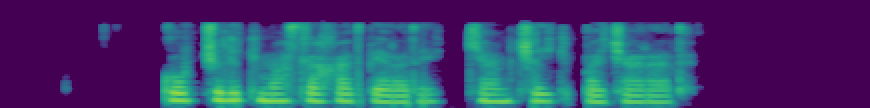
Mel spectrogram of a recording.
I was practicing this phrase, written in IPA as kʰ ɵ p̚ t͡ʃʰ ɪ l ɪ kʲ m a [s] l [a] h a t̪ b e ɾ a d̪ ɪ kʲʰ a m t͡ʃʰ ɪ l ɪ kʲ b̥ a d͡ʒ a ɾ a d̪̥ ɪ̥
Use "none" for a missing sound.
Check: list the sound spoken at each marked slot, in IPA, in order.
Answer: s, a

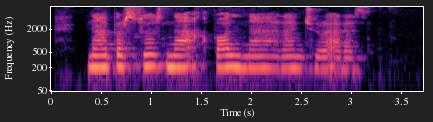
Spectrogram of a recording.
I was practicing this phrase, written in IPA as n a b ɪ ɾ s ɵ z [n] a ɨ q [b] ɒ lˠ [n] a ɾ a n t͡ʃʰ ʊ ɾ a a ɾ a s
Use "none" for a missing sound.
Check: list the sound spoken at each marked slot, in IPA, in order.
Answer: n, b, n

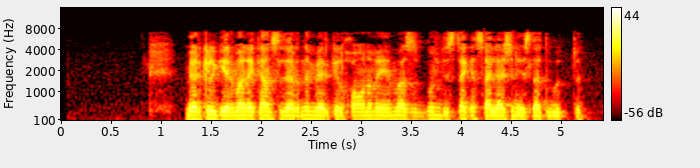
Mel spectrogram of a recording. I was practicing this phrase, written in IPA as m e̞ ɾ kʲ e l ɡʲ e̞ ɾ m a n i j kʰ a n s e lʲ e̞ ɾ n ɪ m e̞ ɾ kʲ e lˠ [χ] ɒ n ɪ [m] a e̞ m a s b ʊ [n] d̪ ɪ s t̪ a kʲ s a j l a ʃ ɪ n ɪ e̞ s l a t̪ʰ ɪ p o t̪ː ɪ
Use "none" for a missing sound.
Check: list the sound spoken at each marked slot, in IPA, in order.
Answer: χ, m, n

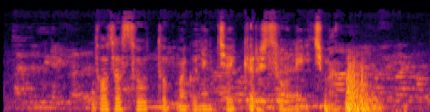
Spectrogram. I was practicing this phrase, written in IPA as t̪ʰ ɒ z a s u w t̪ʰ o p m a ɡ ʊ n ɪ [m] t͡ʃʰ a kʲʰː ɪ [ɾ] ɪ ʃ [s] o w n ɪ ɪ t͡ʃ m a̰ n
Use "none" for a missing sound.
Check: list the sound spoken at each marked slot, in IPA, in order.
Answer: ŋ, ɾ, s

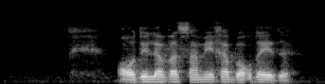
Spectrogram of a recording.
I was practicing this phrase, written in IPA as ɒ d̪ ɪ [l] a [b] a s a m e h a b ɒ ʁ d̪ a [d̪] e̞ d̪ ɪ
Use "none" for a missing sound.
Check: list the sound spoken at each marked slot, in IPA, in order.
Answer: l, v, none

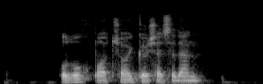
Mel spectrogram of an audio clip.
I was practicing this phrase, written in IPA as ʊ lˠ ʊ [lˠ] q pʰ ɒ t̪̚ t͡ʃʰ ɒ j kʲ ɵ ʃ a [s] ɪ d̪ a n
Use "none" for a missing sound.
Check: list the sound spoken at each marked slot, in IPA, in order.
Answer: none, s

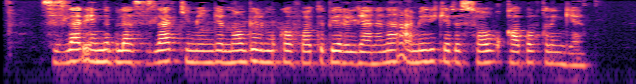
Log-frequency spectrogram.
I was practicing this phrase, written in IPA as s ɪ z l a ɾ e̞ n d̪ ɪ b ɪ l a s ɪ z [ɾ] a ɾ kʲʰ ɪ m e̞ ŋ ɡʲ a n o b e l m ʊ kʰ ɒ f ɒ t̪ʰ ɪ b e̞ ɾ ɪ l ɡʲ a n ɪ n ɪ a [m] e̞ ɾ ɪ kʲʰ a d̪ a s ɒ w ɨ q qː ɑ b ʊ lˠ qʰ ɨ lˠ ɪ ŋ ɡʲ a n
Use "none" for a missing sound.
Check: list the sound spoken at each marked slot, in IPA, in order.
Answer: l, m

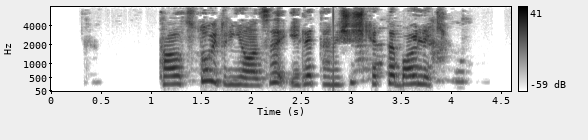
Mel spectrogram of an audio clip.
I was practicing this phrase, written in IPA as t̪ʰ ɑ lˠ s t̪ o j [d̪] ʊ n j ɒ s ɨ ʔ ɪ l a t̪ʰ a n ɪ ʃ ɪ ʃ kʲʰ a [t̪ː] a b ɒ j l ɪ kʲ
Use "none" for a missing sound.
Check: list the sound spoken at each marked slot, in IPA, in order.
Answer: d̪, t̪ː

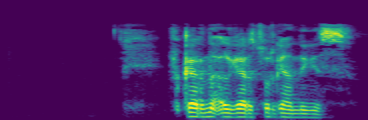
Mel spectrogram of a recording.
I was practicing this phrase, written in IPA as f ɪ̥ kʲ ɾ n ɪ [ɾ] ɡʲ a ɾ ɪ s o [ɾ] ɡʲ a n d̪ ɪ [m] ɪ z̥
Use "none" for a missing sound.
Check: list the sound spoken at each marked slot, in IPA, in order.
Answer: l, ɾ, ŋ

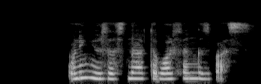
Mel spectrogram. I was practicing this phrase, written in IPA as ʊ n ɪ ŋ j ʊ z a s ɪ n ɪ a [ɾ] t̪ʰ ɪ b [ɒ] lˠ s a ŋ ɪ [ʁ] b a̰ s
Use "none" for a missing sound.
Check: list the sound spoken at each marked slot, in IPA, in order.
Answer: ɾ, ɒ, z

